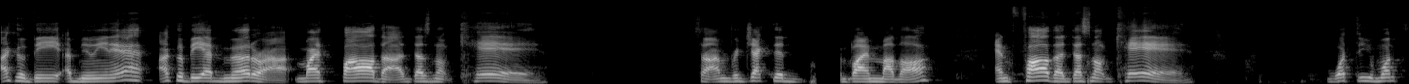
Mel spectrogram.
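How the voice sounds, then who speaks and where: A man's bright, sharp voice at a very slow pace, with long, frequent pauses, ordinary pitch variation and a very clean recording over a silent background. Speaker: live streamer. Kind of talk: casual chat.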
